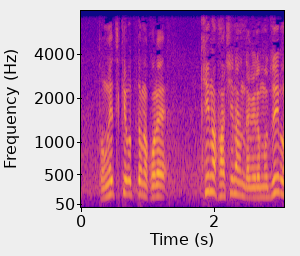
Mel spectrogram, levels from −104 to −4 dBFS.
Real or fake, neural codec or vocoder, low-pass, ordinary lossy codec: real; none; 7.2 kHz; none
